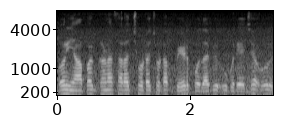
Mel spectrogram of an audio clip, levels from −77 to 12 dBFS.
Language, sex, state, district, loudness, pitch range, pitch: Rajasthani, male, Rajasthan, Nagaur, -18 LUFS, 135-145 Hz, 140 Hz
